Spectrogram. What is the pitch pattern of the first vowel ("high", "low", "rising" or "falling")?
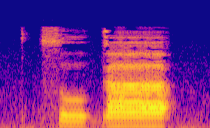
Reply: high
